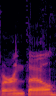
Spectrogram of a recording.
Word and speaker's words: Bernthal: Bertinelli, I don't know how to pronounce his name, but that John guy. Bernthal.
